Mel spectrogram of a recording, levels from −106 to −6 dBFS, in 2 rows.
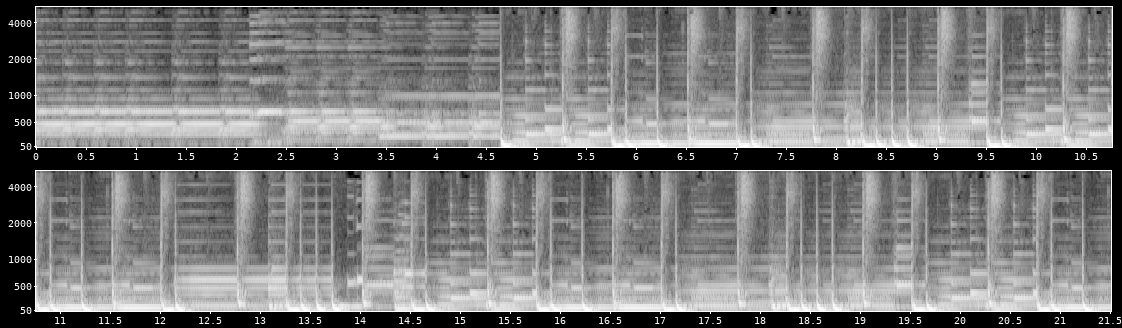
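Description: No technical faults are audible anywhere in this audio.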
